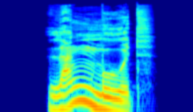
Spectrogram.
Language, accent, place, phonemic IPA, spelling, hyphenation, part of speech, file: German, Germany, Berlin, /ˈlaŋˌmuːt/, Langmut, Lang‧mut, noun, De-Langmut.ogg
- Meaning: forbearance, longanimity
